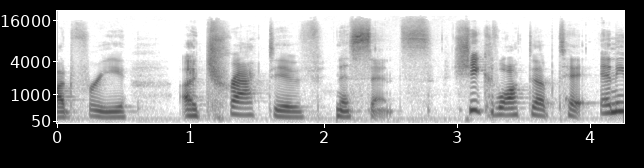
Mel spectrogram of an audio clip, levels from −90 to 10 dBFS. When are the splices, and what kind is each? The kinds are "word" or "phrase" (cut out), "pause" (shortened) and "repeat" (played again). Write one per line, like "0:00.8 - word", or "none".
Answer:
0:02.1 - word
0:02.9 - pause
0:03.3 - word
